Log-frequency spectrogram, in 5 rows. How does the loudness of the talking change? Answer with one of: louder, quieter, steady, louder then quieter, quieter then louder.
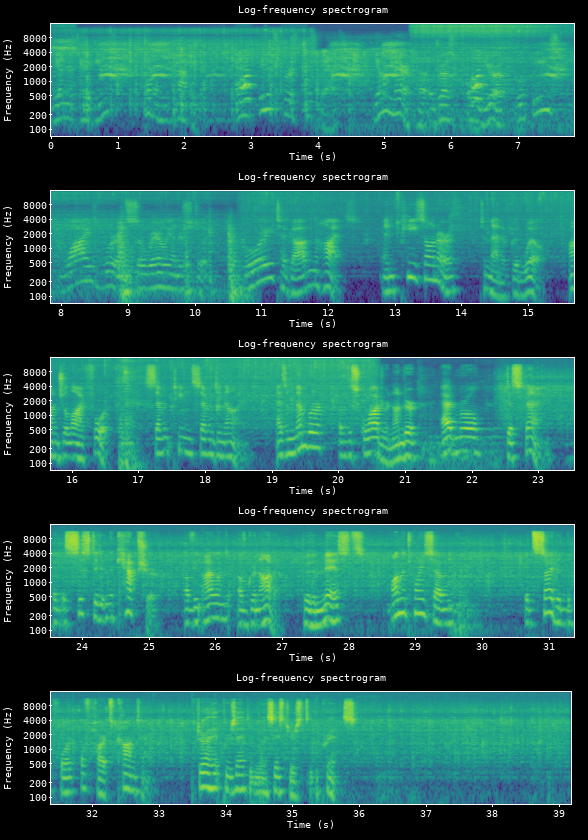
louder.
